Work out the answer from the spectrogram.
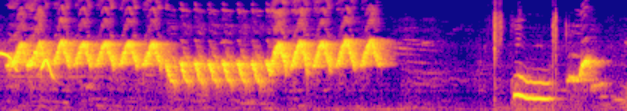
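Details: Borneo white-rumped shama kept at home sings loudly on a terrace, a siren-like run of fast wavering trills, a lower rolling section, then higher wavering again; after a pause come two short down-slurred whistles.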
